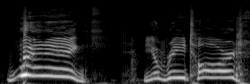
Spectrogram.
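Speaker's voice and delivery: high, cartoonish shout; mock yell. Pretend heckler yelling at the governor, hammed-up shout. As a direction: bellow it like a heckler.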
